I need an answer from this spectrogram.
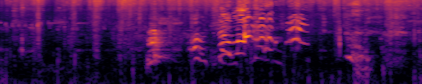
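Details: American Bully puppies, young and not yet named, give a quick run of high, wavering whines and yelps in the middle stretch, with people talking softly before and after.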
